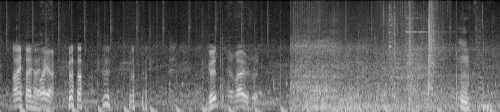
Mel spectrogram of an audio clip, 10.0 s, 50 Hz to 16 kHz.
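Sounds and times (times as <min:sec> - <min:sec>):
outdoor ambient hiss: 0:00.0 - 0:05.8
background music with beat: 0:00.0 - 0:10.0.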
